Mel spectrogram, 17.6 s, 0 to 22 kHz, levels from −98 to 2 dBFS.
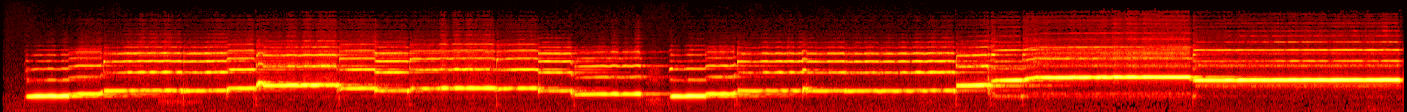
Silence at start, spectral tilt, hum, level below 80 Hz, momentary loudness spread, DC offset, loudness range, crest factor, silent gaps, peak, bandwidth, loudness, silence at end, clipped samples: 0.35 s; 0.5 dB/octave; none; -74 dBFS; 14 LU; under 0.1%; 10 LU; 12 dB; none; -6 dBFS; 10.5 kHz; -17 LUFS; 0.05 s; under 0.1%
